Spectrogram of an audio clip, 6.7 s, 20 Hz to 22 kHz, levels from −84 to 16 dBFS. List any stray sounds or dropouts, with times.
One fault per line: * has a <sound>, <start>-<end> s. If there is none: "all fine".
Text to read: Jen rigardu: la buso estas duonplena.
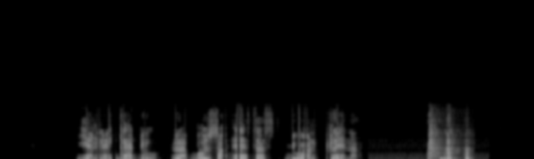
* has a laugh, 5.3-5.9 s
